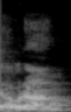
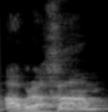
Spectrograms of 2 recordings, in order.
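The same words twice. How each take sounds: First: Abraham said as "abram", two syllables with no h; Abraham spoken. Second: Abraham said as "a-bra-HAM", a throaty h in the middle; Abraham with a breathy h. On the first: Scholar showing one way Abraham is pronounced, "a-BRAM" with no h. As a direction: say Abraham as "a-BRAM", short and without the h. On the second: Scholar contrasting the second pronunciation, Abraham with a throaty h. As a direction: give Abraham three syllables with a rasped h. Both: Shown as a demonstration. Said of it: "hemos oído que se dice".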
